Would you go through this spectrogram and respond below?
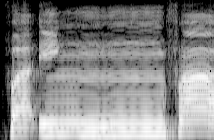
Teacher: নুন সাকিনের পরে যদি ইকফার 15টি হরফ থেকে কোনো একটি হরফ থাকে তাহলে নুন সাকিনটিকে গুন্নাহ করে পড়তে হয়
